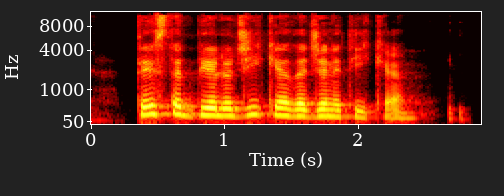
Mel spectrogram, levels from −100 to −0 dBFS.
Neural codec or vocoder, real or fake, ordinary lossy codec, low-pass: none; real; Opus, 24 kbps; 10.8 kHz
